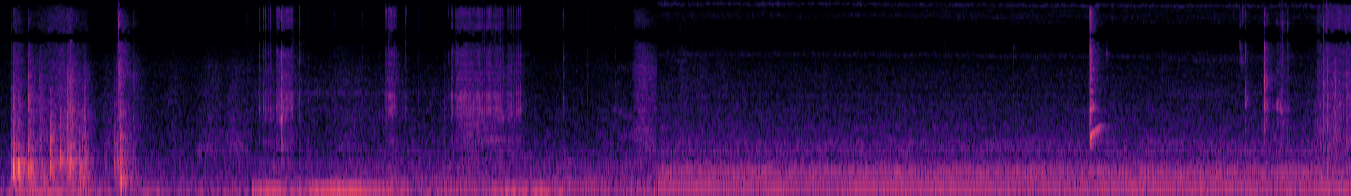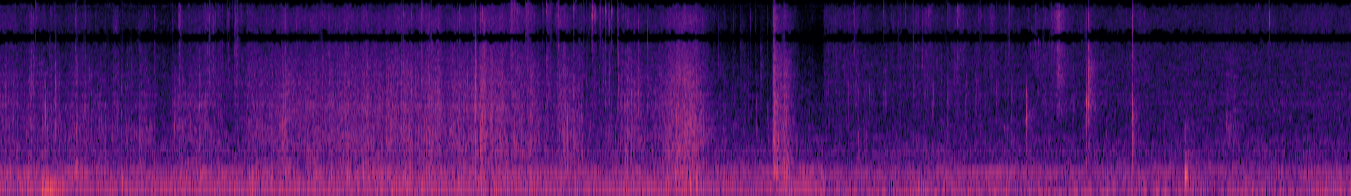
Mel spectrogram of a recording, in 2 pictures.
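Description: Oil sizzling in a small cast-iron skillet as chopped aromatics fry, over a steady electrical hum from the induction cooktop that starts about a quarter of the way in. A few sharp taps and clinks of utensils and pan are scattered through it.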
